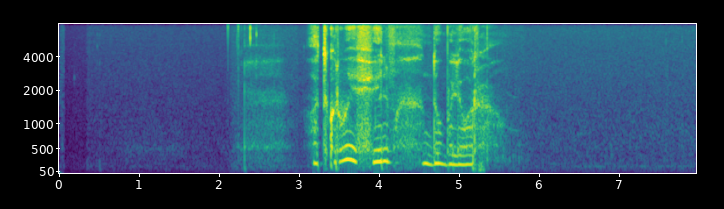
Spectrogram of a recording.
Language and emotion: Russian, neutral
